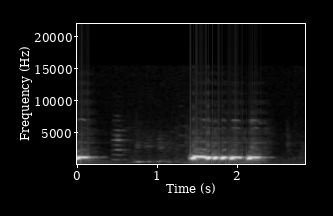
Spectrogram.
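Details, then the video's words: Recently trapped zebra dove producing its natural song, the tail of one cooing phrase followed by a full run of staccato, bubbling coos ending in a drawn-out note. "ketika perkutut hasil pikat mulai keluarkan suara asli nya"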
